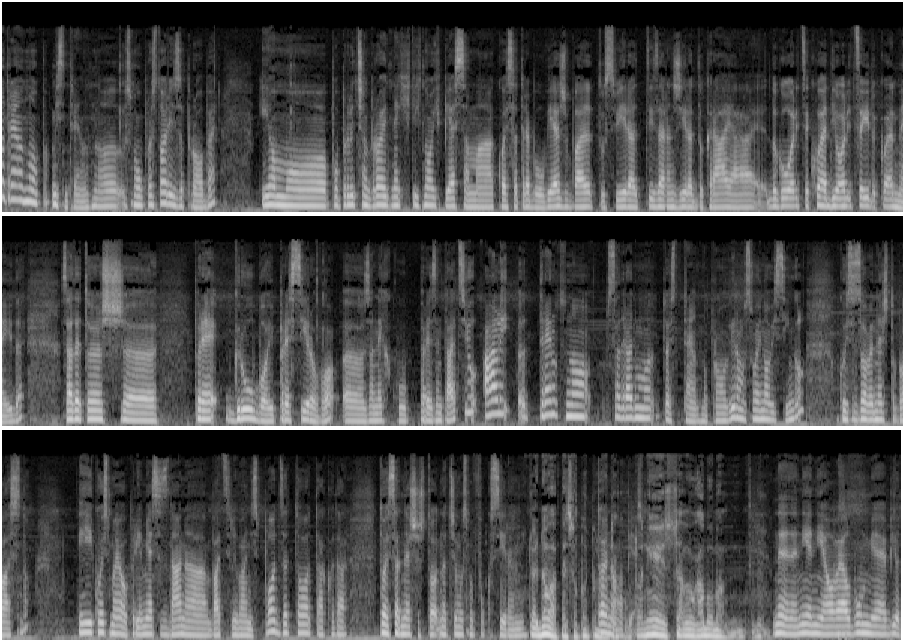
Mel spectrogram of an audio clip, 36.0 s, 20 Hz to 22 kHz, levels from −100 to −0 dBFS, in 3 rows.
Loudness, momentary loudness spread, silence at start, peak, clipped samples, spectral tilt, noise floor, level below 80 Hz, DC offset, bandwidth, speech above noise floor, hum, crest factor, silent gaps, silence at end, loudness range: -27 LUFS; 9 LU; 0 s; -10 dBFS; under 0.1%; -6.5 dB/octave; -49 dBFS; -50 dBFS; under 0.1%; 13.5 kHz; 23 dB; none; 18 dB; none; 0 s; 4 LU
